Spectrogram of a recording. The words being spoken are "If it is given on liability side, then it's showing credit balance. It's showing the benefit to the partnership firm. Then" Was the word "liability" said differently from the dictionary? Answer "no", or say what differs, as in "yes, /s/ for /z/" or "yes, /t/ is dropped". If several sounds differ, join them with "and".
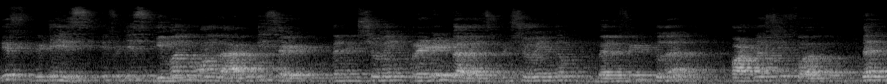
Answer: yes, /s/ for /t/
